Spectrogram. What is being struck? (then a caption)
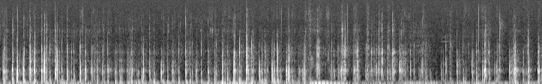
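Nubuck leather boot with rubber sole. Long nails and fingertips tap and scratch the upper of an empty pink nubuck leather boot with metal eyelets and a rubber sole. Rapid, dull, low taps with almost no ring run continuously, mixed with soft scratching.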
